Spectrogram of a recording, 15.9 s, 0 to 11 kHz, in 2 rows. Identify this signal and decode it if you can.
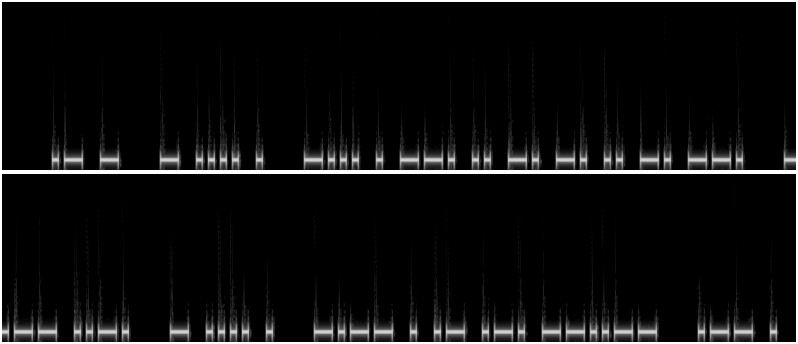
Morse code, heard as a keyed tone, about 20 wpm, 700 Hz. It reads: AT THE BEGINNING OF THE YEAR, WE
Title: Sentences from Top 1000 Words - Review Part 5 - 20wpm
